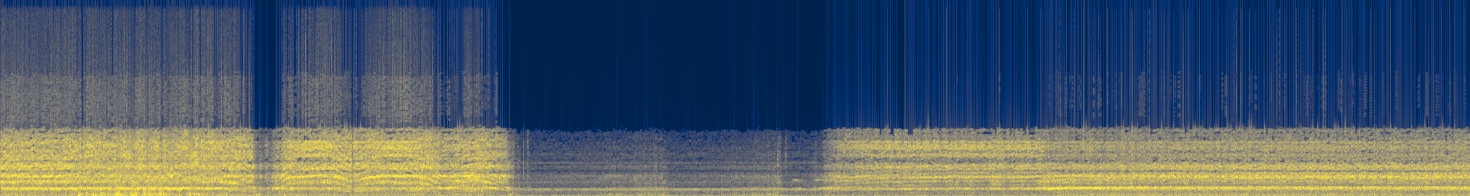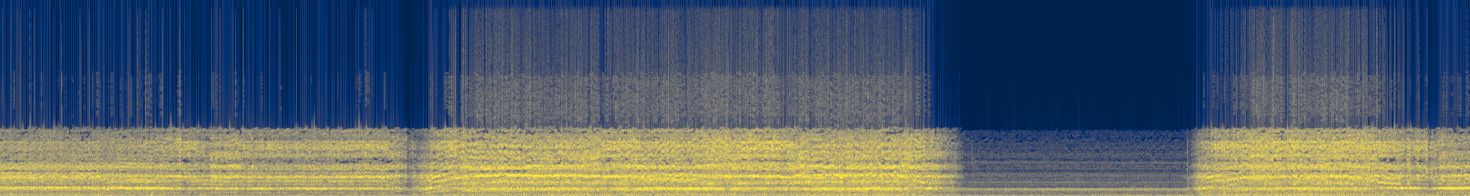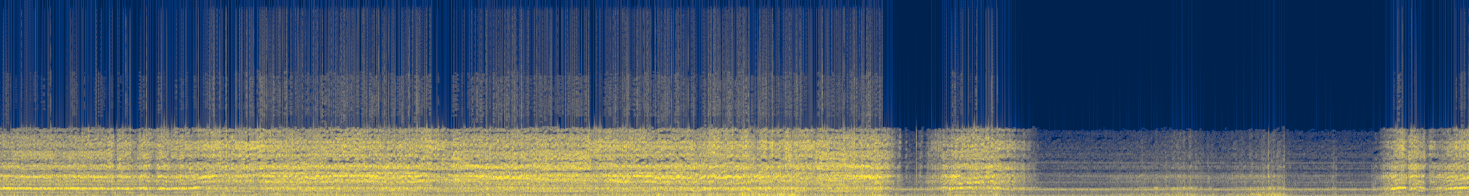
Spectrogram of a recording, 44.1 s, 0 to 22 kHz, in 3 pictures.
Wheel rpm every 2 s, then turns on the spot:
220, 170, 130, 10, 80, 110, 110, 110, 120, 130, 190, 180, 20, 80, 150, 120, 160, 160, 160, 90, 10, 20.
40-42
